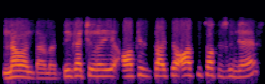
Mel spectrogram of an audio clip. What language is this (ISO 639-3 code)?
kas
